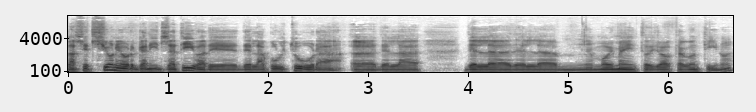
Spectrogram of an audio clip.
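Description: Recorded very cleanly with a silent background, a man with a very deep, low pitch speaks at a fairly slow pace and with fairly even intonation. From Naples, Italy. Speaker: professor. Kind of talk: testimony. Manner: halting.

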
